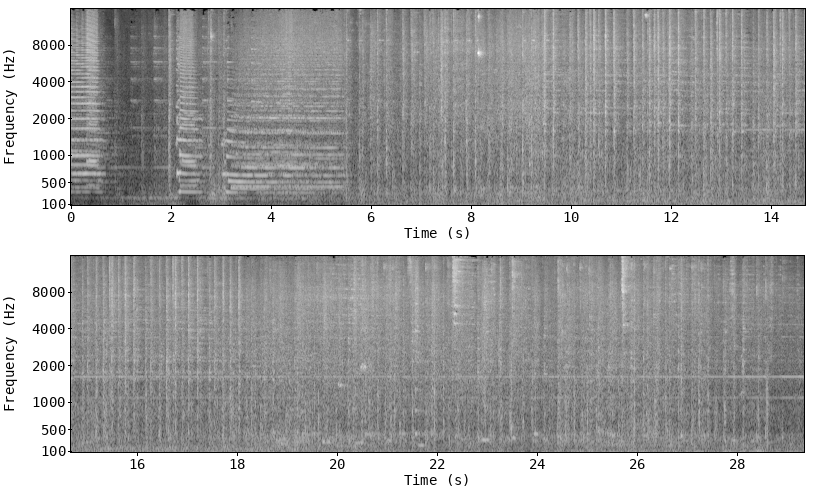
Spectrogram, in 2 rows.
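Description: Freight train pulled by two EMD GP9 diesel locomotives: the locomotive horn sounds a blast that ends about half a second in and another from about two to five seconds in. Then the locomotives and a long string of covered hoppers and tank cars roll past close by, with a steady rumble and wheels clattering over the rail joints.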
